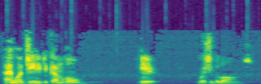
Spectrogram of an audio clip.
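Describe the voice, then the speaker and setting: A man's voice: sits low, huge pitch swings, normal speed, husky, exaggerated voice. A man playing a guarded, well-spoken wealthy father in a 1950s radio noir drama, speaking formally and evasively. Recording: muffled vintage radio drama recording.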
